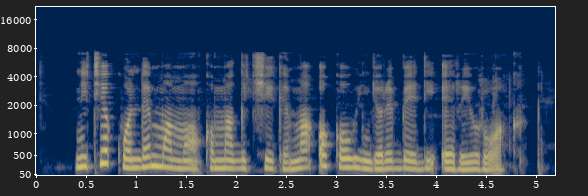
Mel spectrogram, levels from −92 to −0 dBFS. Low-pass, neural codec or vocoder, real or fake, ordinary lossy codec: 7.2 kHz; none; real; MP3, 64 kbps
